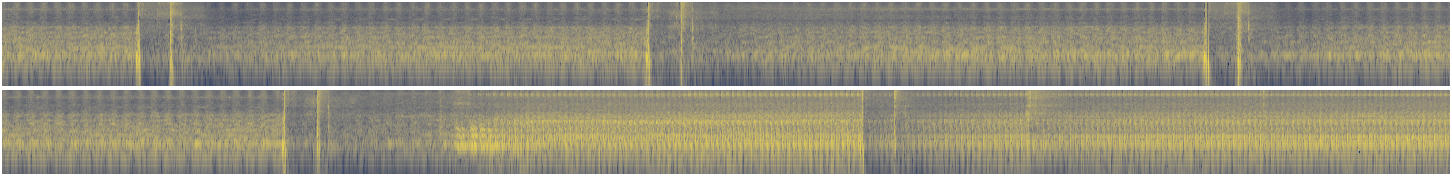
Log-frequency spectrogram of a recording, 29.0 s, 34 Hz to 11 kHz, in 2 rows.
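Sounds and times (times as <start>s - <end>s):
machine tool running: 0.0s - 28.9s
sharp clicks: 24.4s - 28.9s.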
